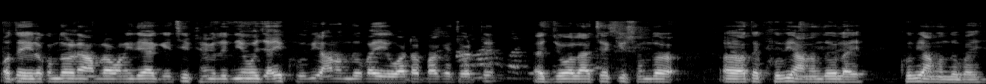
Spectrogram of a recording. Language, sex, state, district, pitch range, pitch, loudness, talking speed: Bengali, male, West Bengal, Kolkata, 130-140 Hz, 130 Hz, -22 LUFS, 200 wpm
